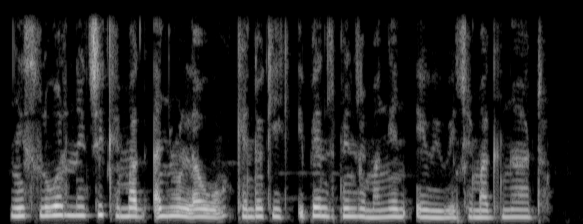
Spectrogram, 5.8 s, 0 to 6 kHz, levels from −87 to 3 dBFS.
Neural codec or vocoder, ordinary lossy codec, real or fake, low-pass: none; none; real; 5.4 kHz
